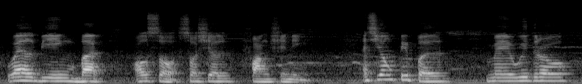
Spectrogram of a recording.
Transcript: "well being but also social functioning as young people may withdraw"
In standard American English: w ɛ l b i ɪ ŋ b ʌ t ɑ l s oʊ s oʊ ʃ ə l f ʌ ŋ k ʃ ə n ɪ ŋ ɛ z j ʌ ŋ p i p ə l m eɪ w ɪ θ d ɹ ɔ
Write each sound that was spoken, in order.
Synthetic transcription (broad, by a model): w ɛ l b i ɪ ŋ b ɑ t ɑ l s oʊ s oʊ ʃ ə l f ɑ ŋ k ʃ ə n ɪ ŋ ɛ s j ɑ ŋ p i p ə l m eɪ w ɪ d ɹ ɔ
